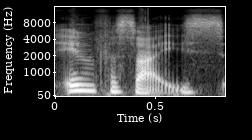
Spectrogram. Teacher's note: We stress on the first syllable here, which is M. There's a short E vowel sound in there, and then followed by f.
